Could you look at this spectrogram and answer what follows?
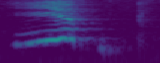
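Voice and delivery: sudden high dog yelp; terrified yip. A narrator's reading. Stung dog yelps in terror. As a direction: yelp like a frightened puppy. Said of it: "With a terrified".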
